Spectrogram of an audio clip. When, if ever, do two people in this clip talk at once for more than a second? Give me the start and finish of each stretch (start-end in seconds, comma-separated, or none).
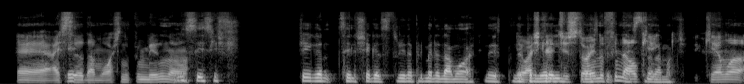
5.2-6.9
